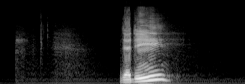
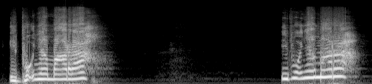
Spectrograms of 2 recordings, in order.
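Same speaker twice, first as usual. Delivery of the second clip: high, hammed-up exclamation; mock alarm; 13 semitones higher, 4 dB louder than usual. Monk tells the crowd the lady got angry, in mock alarm. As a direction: play up the shock for the audience.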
